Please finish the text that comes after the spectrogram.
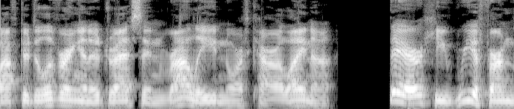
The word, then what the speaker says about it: Raleigh: old rally sure um raleigh raleigh raleigh raleigh raleigh north carolina raleigh north kakalaka so we i've always pronounced it rally oh like a rally yeah like a rally like a rally car this is the show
